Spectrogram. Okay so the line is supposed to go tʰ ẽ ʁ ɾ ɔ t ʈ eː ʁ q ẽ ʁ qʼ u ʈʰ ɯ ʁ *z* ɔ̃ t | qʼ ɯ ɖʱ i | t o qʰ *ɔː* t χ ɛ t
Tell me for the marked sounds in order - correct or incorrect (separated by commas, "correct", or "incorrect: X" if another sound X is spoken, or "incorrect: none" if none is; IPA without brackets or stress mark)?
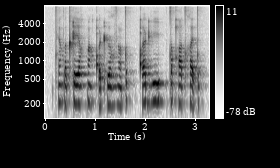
correct, correct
